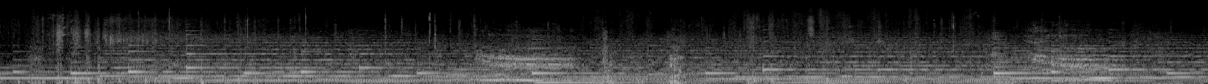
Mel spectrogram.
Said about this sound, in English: A herd of reindeer walk down the street.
